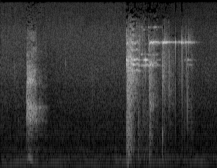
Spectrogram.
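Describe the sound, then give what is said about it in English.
A drinking glass dashed to the ground shatters with a sharp crash followed by a scatter of bright tinkling fragments, after a brief, separate noise a couple of seconds earlier. “Well, really, what a funny thing to do, dashing his glass to the ground like that.”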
